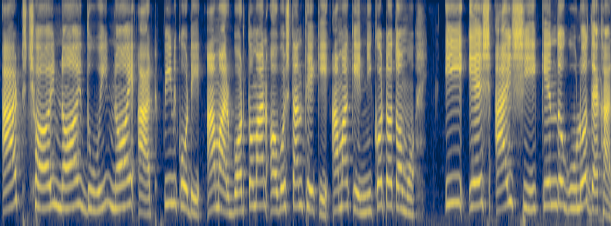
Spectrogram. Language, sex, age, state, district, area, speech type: Bengali, female, 60+, West Bengal, Nadia, rural, read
